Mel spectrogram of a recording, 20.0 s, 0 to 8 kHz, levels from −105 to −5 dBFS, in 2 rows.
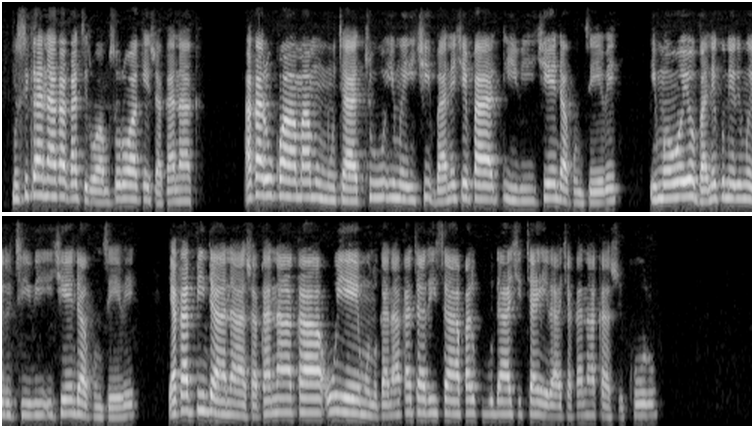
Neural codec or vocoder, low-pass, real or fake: none; 7.2 kHz; real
